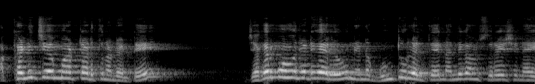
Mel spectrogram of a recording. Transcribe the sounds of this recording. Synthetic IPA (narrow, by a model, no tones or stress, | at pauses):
ɐkːɐɽniɲt͡ʃieːmːaːʈlaːɽut̪unːaːɽɐɳʈe̞ː | d͡ʒɐɡɐnmɔːɦɐnɾe̞ɖːiɡaːɾuninːɐɡuɳʈuːɾelit̪enɐnd̪iɡaːmsuɾɛːʂɐnɐ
